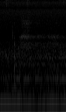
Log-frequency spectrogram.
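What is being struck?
Nothing is struck.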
